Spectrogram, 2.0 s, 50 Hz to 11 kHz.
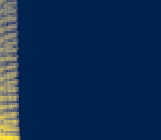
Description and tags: GUI Sound Effects 059
GUI Sound Effects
